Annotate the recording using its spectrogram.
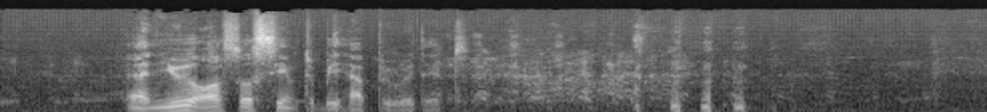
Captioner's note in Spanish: risas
